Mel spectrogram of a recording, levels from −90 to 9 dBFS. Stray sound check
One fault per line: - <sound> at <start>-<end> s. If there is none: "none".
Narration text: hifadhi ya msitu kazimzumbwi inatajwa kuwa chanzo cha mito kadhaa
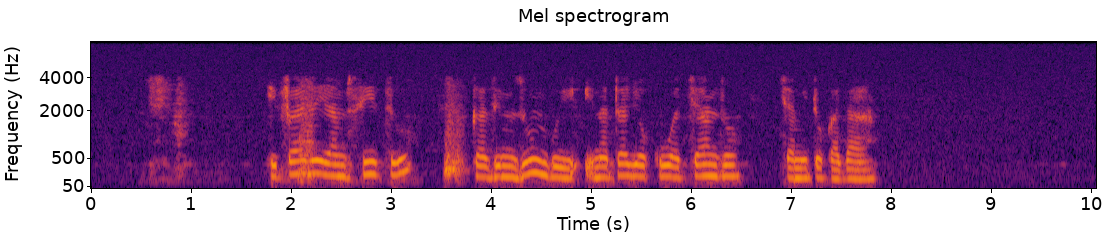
none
